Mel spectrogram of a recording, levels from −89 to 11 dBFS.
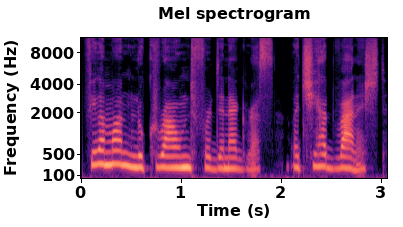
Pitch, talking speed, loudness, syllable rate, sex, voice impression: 230 Hz, 195 wpm, -16 LUFS, 5.5 syllables/s, female, feminine, slightly young, slightly soft, slightly calm, friendly, slightly reassuring, slightly kind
